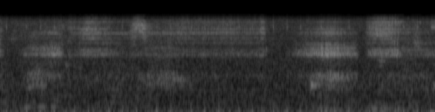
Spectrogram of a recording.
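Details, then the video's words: Carmela, a little dog, snoring indoors: wheezy, rasping breaths repeated a little more than once a second, with hissy inhale and exhale bands and faint low murmuring underneath. "Carmela Snoring (My little dog) NOT!!"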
